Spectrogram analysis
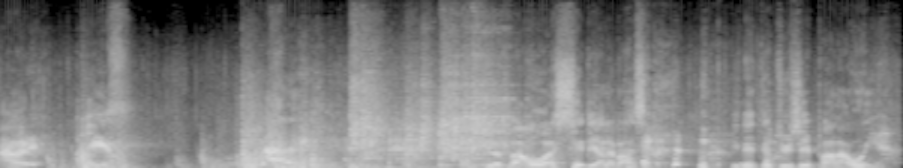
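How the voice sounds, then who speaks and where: An actor playing a brave, daring detective hero in a 1960s radio serial, urgent and commanding. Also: male voice, high-pitched, very animated, normal speed, gravelly, over loud music, exaggerated voice. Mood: urgent, determined. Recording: noisy old radio recording with clicks.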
